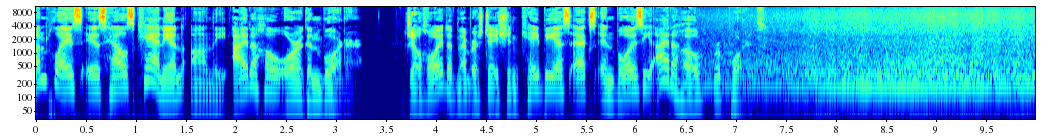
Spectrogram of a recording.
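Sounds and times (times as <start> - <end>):
speech: 0.0 - 7.5
metal jet boat engine roaring up a river through a deep canyon: 6.1 - 9.9
rushing wash of water from a jet boat on the Snake River: 6.2 - 9.9
wind rushing past a speeding jet boat: 6.6 - 9.9.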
